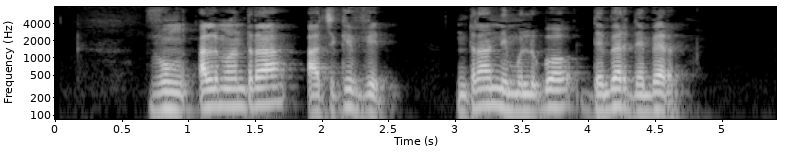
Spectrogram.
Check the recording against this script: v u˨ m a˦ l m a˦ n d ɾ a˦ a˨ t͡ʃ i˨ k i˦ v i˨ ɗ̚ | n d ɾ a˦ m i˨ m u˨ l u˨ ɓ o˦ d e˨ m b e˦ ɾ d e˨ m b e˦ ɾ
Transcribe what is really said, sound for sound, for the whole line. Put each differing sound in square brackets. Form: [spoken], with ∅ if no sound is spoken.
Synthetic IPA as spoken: v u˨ [ŋ] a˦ l m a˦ n d ɾ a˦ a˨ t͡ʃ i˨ k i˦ v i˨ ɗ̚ | n d ɾ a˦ [n] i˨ m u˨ l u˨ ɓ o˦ d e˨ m b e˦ ɾ d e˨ m b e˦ ɾ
